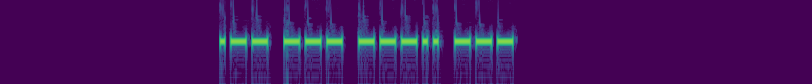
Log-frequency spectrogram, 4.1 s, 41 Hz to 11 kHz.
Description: Morse code, heard as a keyed tone, about 46 wpm, 700 Hz. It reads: WO8O
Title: USA Call Signs - 4 Characters - 45wpm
